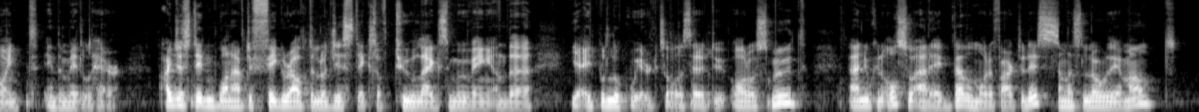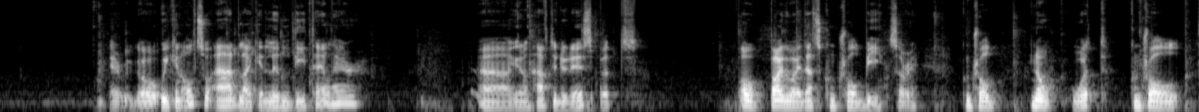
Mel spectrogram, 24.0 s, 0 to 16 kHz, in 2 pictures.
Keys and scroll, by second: 6.6 alt+shift+z, 10.4 KP_Decimal, 13.6 Tab, 14.8 ctrl+r, 17.7 s, 20.0 ctrl+z, 21.2 ctrl+b, 23.4 ctrl+e.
